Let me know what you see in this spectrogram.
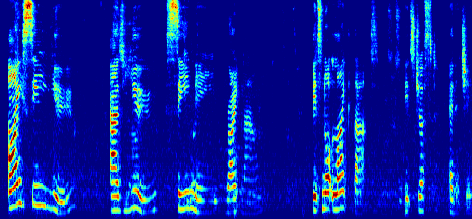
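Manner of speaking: mock steady, weighty, calm, grounded voice. Retelling what a father said in the shower: imitating a profound, grounded voice. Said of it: "in a very profound, very grounded voice".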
